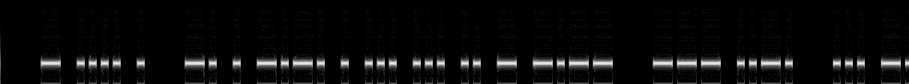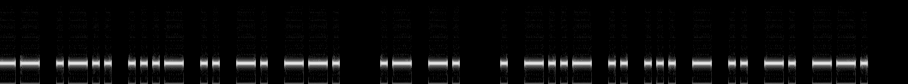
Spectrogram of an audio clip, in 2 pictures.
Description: Morse code, heard as a keyed tone, about 20 wpm, 1000 Hz. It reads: THE NECESSITY OF SOLVING AN EXISTING
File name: qotdfiles / 20wpm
